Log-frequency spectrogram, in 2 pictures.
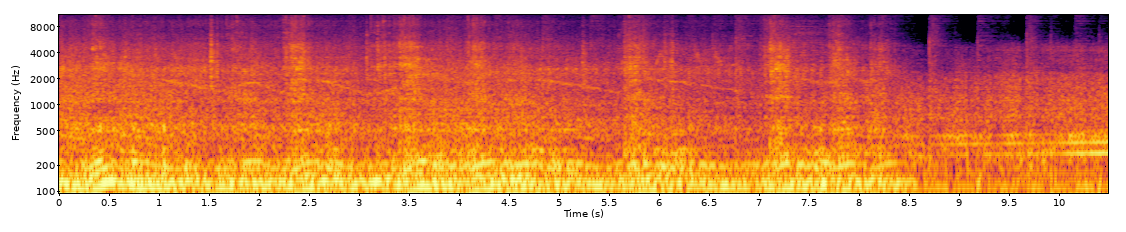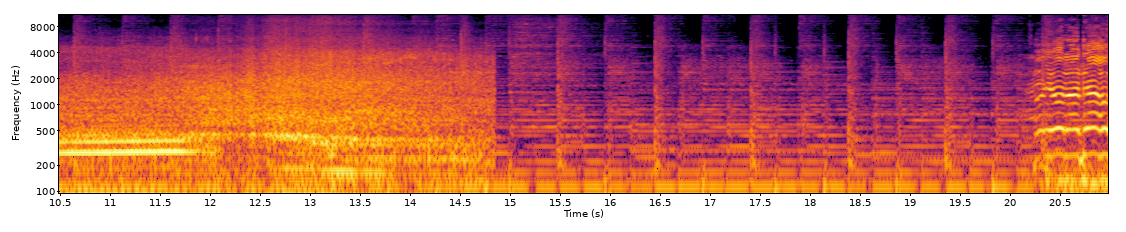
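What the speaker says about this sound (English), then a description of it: "Let's get back in the Toyota and move on." A worn-out $1,500 beater Toyota car driving down the road on a cross-country trip, with a steady engine and road rumble that swells and eases, plus a few faint voices underneath.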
